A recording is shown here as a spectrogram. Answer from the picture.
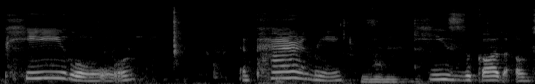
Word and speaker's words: Pelor: So I learned that a Palor is actually pronounced Pelor.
